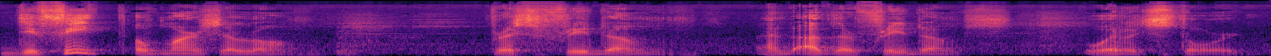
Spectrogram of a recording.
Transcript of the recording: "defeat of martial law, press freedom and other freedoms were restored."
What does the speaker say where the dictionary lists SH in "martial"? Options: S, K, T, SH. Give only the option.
S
